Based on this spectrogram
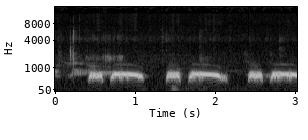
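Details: Decoy spotted dove cooing in giọng thổ voice: three evenly spaced pairs of deep coos, each a short note then a long flat drawn one, about one pair per second, with a faint thin whistle behind.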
